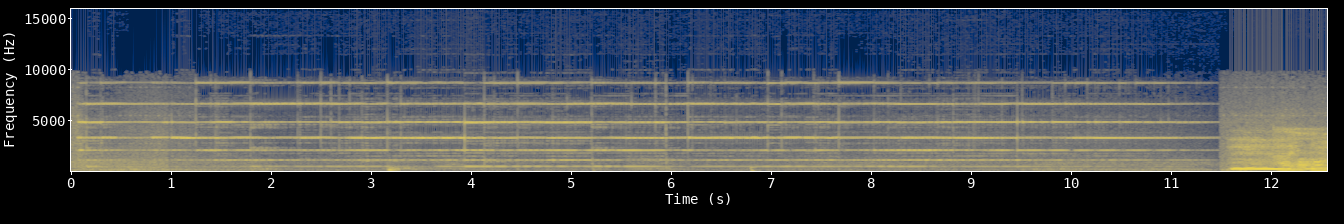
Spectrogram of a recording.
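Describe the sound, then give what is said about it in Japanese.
Iron hibashi fire chopsticks, made from the same material as Japanese swords, struck together, producing a bright, sustained metallic chime with many shimmering high overtones that ring on steadily for about eleven seconds before abruptly giving way to louder noise. “このとっても光ってるこの火箸が刀と同じ材料で作る火箸なんです。兄が日本刀を作っておりまして、でその素材をばしを作るんですが、これはもう日本代表する音色でとっても綺麗な音しますじゃあいきますね、はい”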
